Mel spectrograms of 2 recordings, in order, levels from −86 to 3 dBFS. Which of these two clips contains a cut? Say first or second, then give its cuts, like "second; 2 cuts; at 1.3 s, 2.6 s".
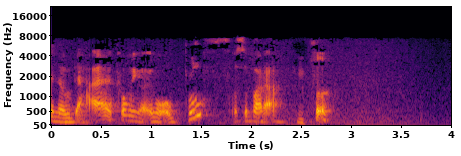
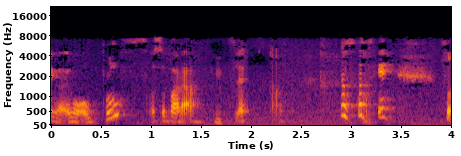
first; 1 cut; at 2.6 s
